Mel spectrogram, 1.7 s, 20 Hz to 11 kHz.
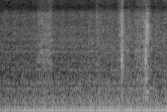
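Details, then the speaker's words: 1-ton pickup truck V8 revived after sitting 20 years, new distributor and electronic fuel pump fitted, possibly low on fuel: deep even rumble without misses, stumbles or knocks; normal running. "Yeah, this thing runs pretty good."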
